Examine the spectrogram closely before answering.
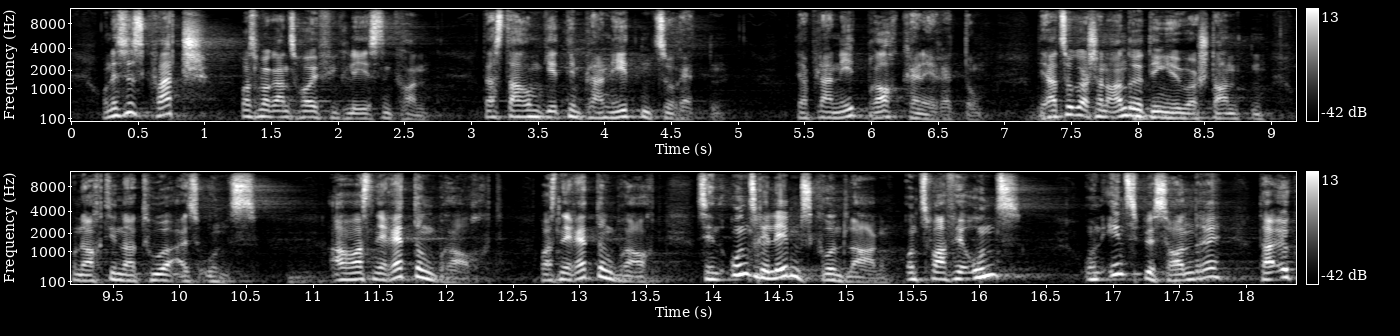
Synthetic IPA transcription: ʔʊntɛs̬ɪst̚kʰv̥at͡ʃvasmanɡant͡shɔʏfɪçleːzn̩kʰa̰n | d̥assd̥aʁʊmɡeːt̚d̥eːnpl̥aneːtn̩t͡suʁɛtn̩ | d̥eːɐpʰl̥aneːt̚b̥ʁaʊxt̚kʰaɪnə̰ʁɛtʊ̰ŋ | d̥eːɐhatz̥oɡaːɐʃoːnandəʁədɪŋəyːbɐʃtandn̩ʊndaʊxd̥iːnatʰuːɐalsʊnsʔaːbɐvasnəʁɛtʊŋbʁa̰ʊxt | vasnəʁɛtʊŋbʁaʊxtz̥ɪntʔʊnzəʁəleːbm̩sɡ̥ʁʊntla̰ːɡŋ̩ʊnt̚t͡sv̥aːɐfyːɐʔʊns | ʔʊntɪnsb̥ɪzɔndəʁəd̥aːʔø

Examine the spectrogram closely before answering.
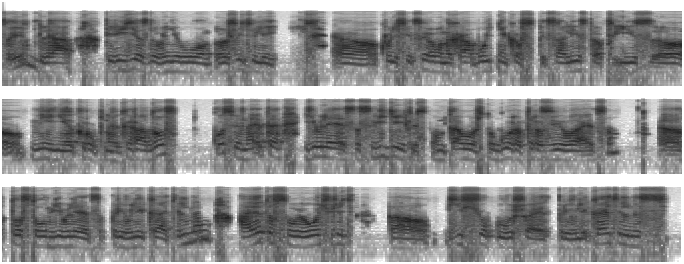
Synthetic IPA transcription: sɨɪd̪lʲɐpʲɪɾʲɪje̞zd̪əvnʲɪvo̞ʐɨtʲɪlʲɪj | kvəlʲɪfʲɪt̪sɨɾəvənːɨxrɐbo̞tʲnʲɪkəfspʲɪt̪sɨɐlʲist̪əfizmʲenʲɪjəkɾupnɨɣɡəɾɐd̪o̞fko̞svʲɪnəɛt̪əjɪvlʲæjɪt̪səsvʲɪdʲetʲɪlʲst̪vəmt̪ɐvo̞ʂt̪o̞ɡo̞ɾət̪rəzvʲɪvajɪt̪sə | t̪o̞ʂt̪oo̞njɪvlʲæjɪt̪sə̥pɾʲɪvlʲɪkatʲɪlʲnɨmaɛt̪əfsvɐjuot͡ɕɪɾʲɪtʲəjɪɕːo̞pəvˠɨʂajɪt̪̚pɾʲɪvlʲɪkatʲɪlʲnəsʲtʲ

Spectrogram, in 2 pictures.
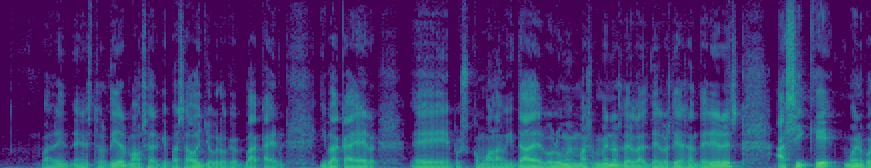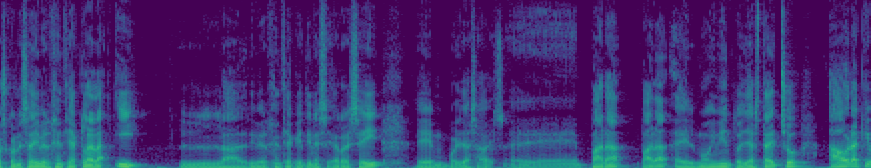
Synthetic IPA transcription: bale̞ḛne̞st̪o̞zðiazβamo̞saβeɾke̞pasao̞jʝo̞kɾe̞o̞kebakae̞ɾiβakae̞ɾepwe̞sko̞moalamit̪aðe̞lβo̞lumẽ̞mmaso̞mẽno̞zðeld̪e̞loðiasant̪e̞ɾjo̞ɾe̞sa̰sike̞bwe̞no̞pwe̞sko̞ne̞saðiβ̞e̞ɾxe̞n̟θjaklaɾai | laðiβe̞ɾxe̞n̟θjaket̪je̞ne̞sereseiepwe̞zʝasa̰βḛsepaɾapaɾaʔelmo̞βimjent̪o̞ʝaest̪ae̞t͡ʃo̞ | ao̞ɾake

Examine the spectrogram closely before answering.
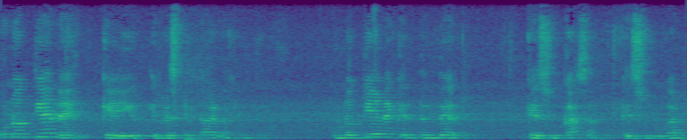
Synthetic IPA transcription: uno̞t̪je̞ne̞ke̞iɾire̞spe̞t̪aɾalaxe̞nt̪e̞ | unot̪je̞ne̞ke̞ːnt̪e̞nd̪e̞ɾ | ke̞sukasakesuluɣ̞aɾ

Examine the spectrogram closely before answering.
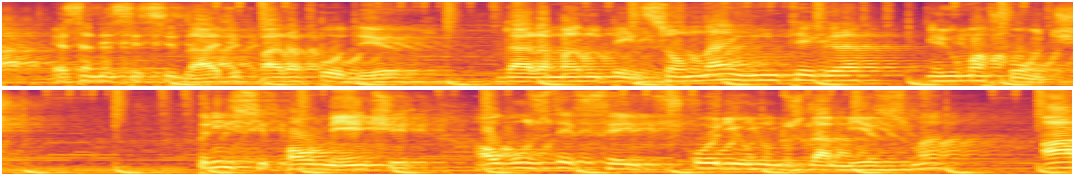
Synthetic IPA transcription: ɛ̰sɐnesesid̪ad͡ʒɪpaɾɐpod̪eɾd̪aɾɐmɐ̃nut̪ẽsɐ̃w̃nɐĩnt̪eɡɾɐẽj̃ũmɐfõt͡ʃɪ̥ | pɾĩsipawmẽnt͡ʃɪ | awɡũzd̪efejt̪ʊzoɾiũnd̪ʊzd̪ɐmezmɐ | a

